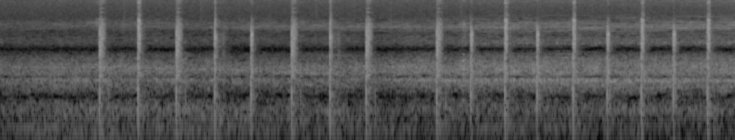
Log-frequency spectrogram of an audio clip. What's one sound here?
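Quick, even footsteps thud on a hard surface.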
